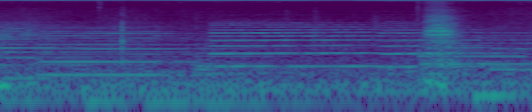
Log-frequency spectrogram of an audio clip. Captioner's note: scoffs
